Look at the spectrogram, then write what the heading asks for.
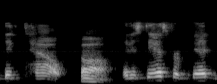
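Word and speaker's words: MGTOW: yeah it's eto W it's the acronym that's pronounced big cow yeah you know it's not big toe it's big tau and it stands for bet going their own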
